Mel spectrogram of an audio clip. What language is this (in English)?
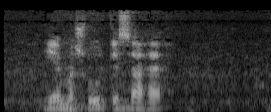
Urdu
